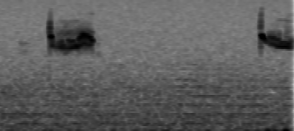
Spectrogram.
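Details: Rock wren singing: two short, buzzy, high trilled phrases, each opening with a sharp upward click and then holding a steady level, about two seconds apart over a quiet background hiss.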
